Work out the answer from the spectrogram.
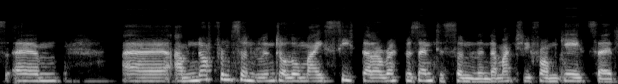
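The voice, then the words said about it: Northeast English local accent. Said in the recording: “up here in the Northeast. And this is a local accent. So you are hearing me right. This is how we talk up here.”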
